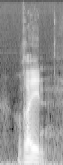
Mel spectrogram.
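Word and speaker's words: غين: গইনটা কীভাবে কীভাবে উচ্চারণ হবে, গইনটা ভিতর থেকে আসবে, গলার ভিতর থেকে। একটু ওয়েট, পানি খেয়ে নিই। তো গইনটা কোথা থেকে আসবে, এই গলার ভিতর থেকে আসবে। গইন, গইন, মানে আইনটা যেভাবে উচ্চারণ গলার একেবারে ভিতর থেকে আসবে, গইনটা কিন্তু ওইভাবে না, গইনটা সাধারণই হবে, নর্মালি হবে গইন, ঠিক আছে, এভাবে উচ্চারণ করবেন।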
